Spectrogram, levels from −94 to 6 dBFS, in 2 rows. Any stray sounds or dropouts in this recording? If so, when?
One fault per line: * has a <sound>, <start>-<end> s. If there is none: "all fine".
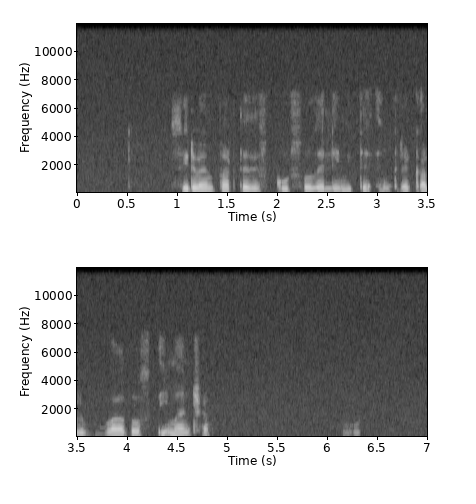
* has a laugh, 6.2-6.4 s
